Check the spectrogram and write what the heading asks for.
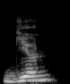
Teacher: guion es un monosílabo por la cuestión de la presencia del diptongo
